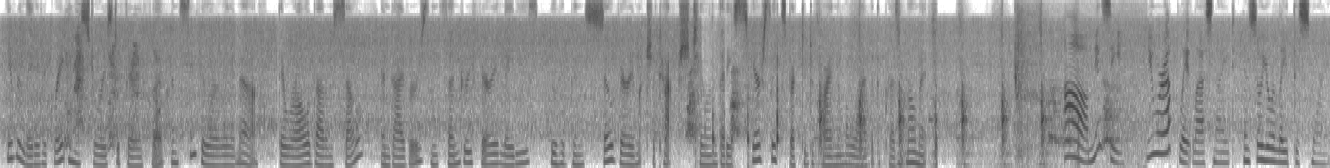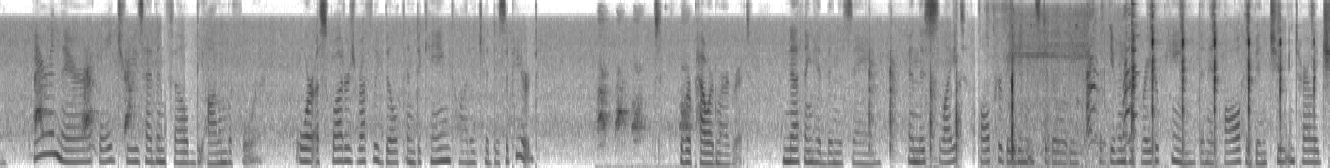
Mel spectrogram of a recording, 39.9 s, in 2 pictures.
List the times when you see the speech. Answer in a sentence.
The speech can be heard from 0.1 to 14.1 s, from 15.9 to 28.1 s and from 29.8 to 39.8 s.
